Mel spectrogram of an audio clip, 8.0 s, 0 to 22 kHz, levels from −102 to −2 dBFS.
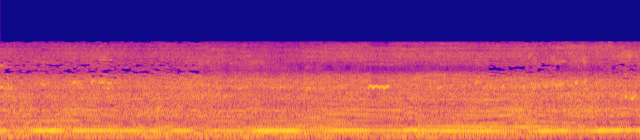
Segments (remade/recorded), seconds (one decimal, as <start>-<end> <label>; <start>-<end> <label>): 0.0-2.5 recorded; 2.5-6.1 remade; 6.1-7.0 recorded; 7.0-7.5 remade; 7.5-8.0 recorded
